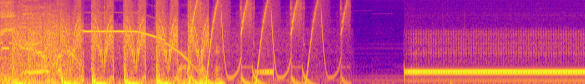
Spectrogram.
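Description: A jumble of swooping, warbling electronic sweeps fades out, and after a brief silence a steady, continuous telephone dial tone starts as a prank phone call is placed, holding loudly to the end, with no voices.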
